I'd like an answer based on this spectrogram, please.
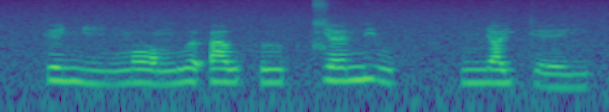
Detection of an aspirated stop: absent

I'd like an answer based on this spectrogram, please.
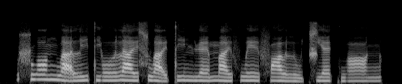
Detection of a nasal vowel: absent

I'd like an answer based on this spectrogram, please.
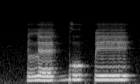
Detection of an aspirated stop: absent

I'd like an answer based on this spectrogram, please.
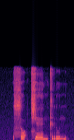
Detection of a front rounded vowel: absent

